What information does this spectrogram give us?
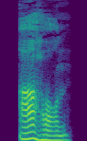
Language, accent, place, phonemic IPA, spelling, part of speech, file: German, Germany, Berlin, /ˈʔaːhɔʁn/, Ahorn, noun / proper noun, De-Ahorn.ogg
- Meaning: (noun) 1. A maple Acer; the common tree 2. maple; the wood of the tree; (proper noun) 1. a municipality of Upper Austria, Austria 2. a municipality of Baden-Württemberg, Germany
